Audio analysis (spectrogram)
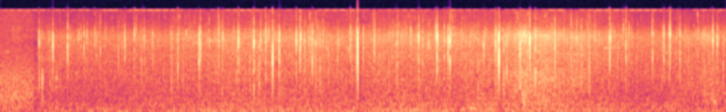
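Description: Steady rain falls at Songgwangsa, a Buddhist temple on the west side of Jogyesan in Suncheon, with dense hiss and scattered close drops pattering on surfaces throughout, no voices.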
